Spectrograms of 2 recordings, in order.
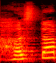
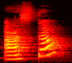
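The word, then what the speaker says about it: hasta: आस्ता प्रोंतो आस्ता प्रोंतो यह हस्ता प्रोंतो नहीं है खोला ओके एच हमेशा साइलेंट होता है आस्ता प्रोंतो आस्ता प्रोंतो आस्ता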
